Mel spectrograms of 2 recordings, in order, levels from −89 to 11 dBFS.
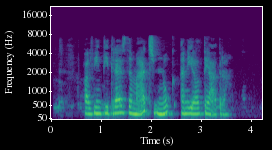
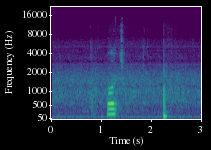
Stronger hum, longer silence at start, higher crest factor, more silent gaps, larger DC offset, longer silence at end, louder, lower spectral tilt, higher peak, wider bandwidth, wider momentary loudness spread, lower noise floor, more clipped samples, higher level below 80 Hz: neither; second, 0.05 s vs 0.8 s; about the same, 16 dB vs 20 dB; neither; neither; about the same, 0.7 s vs 0.7 s; about the same, -19 LUFS vs -20 LUFS; about the same, -7 dB/octave vs -8 dB/octave; about the same, -4 dBFS vs -4 dBFS; second, 7.8 kHz vs 10 kHz; second, 12 LU vs 27 LU; first, -57 dBFS vs -45 dBFS; neither; second, -58 dBFS vs -50 dBFS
